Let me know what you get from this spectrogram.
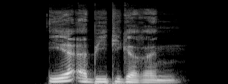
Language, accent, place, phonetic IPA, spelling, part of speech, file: German, Germany, Berlin, [ˈeːɐ̯ʔɛɐ̯ˌbiːtɪɡəʁən], ehrerbietigeren, adjective, De-ehrerbietigeren.ogg
- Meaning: inflection of ehrerbietig: 1. strong genitive masculine/neuter singular comparative degree 2. weak/mixed genitive/dative all-gender singular comparative degree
